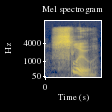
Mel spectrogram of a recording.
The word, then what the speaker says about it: Slough: it specifically says that it's meant to be pronounced Slooh.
